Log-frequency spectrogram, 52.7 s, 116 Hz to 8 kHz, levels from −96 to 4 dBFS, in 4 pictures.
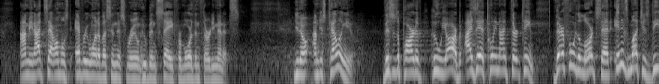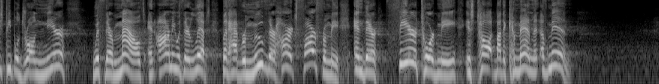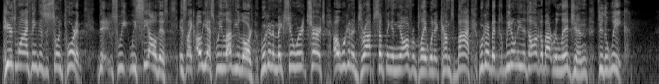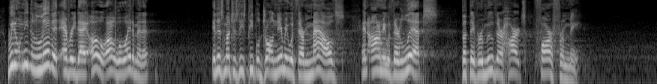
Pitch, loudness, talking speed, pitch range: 225 Hz, -27 LUFS, 195 wpm, 190-260 Hz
